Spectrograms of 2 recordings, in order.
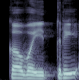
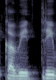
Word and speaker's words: कवयित्री: बार पूछा जाता है कवित्री तो याद रखिएगा कब अत्री भले ही आप उच्चारण में कवित्री बोल देते हैं वह गलत है लेकिन सही उत्तर कविता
